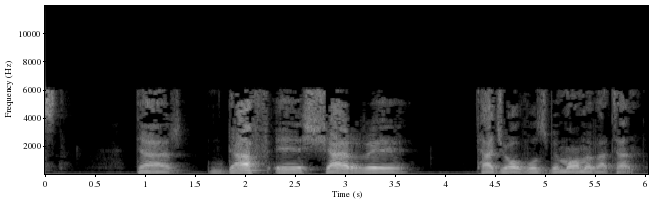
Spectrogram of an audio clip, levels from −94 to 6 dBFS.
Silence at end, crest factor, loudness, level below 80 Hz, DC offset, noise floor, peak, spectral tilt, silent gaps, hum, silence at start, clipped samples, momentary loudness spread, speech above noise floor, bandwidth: 0.1 s; 24 dB; -31 LUFS; -62 dBFS; under 0.1%; -65 dBFS; -10 dBFS; -5 dB/octave; none; none; 0 s; under 0.1%; 15 LU; 34 dB; 6.4 kHz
